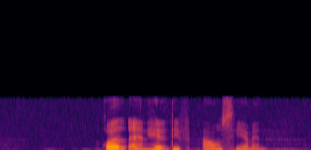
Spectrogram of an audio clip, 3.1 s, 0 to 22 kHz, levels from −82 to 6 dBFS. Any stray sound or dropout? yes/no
yes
